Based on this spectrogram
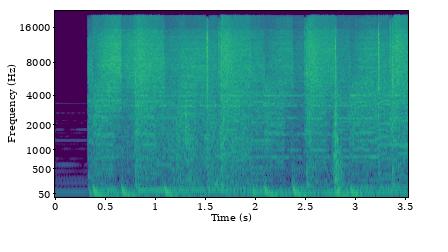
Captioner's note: crowd cheers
